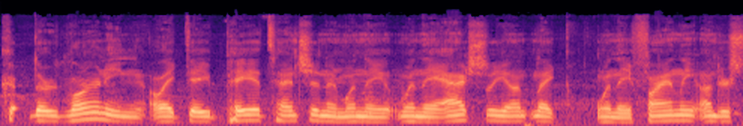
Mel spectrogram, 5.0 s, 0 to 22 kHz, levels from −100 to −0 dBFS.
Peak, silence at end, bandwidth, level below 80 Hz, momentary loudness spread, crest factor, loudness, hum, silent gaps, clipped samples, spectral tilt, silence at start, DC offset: -4 dBFS; 0 s; 14.5 kHz; -52 dBFS; 3 LU; 16 dB; -19 LUFS; none; none; under 0.1%; -5 dB/octave; 0 s; under 0.1%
